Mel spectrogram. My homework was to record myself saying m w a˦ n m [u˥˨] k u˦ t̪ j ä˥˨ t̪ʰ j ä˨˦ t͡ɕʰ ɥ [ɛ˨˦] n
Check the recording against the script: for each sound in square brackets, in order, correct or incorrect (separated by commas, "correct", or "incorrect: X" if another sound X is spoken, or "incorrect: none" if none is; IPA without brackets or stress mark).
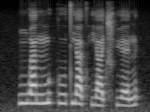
correct, correct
